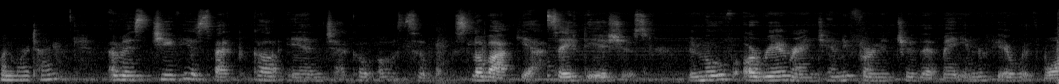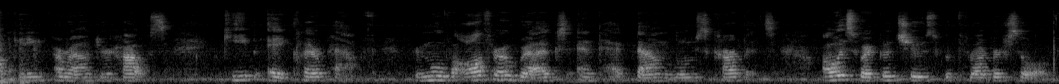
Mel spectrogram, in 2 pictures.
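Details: Woman in her 60s with late-onset Friedreich's ataxia, reading a passage, with dysarthric speech, rebound, dysmetria, intention tremor, titubation and wide-based gait; sister also has ataxia; ataxic dysarthria.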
